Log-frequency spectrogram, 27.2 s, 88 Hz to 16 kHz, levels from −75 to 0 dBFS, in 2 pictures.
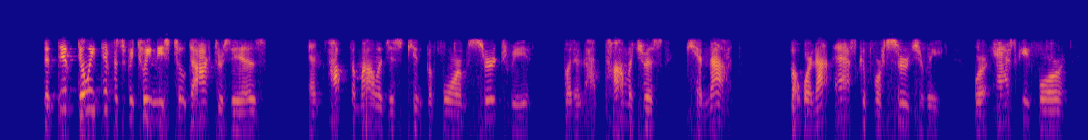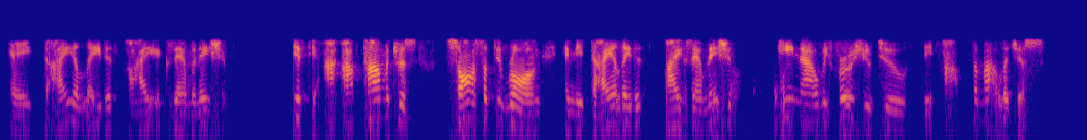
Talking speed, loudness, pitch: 115 wpm, -24 LUFS, 175 Hz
